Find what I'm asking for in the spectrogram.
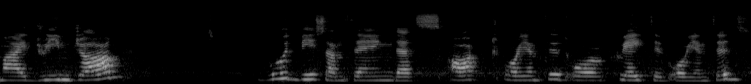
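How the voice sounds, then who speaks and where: Speaking with a non-native accent, a woman keeps a medium pitch and fairly even intonation. Her pace is very slow. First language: not English. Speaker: vlogger. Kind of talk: casual monologue reading from notes.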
